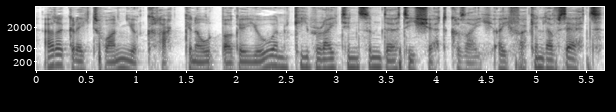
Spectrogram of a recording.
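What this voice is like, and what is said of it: Put-on Welsh accent. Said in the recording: “don't you think my Welsh accent is a bit better than Jamie's?”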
